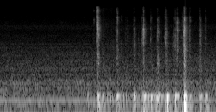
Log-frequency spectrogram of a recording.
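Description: Computer keyboard keys being typed as a password is entered, a run of quick separate clicks starting about two seconds in, after a quiet start.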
